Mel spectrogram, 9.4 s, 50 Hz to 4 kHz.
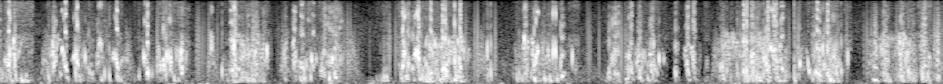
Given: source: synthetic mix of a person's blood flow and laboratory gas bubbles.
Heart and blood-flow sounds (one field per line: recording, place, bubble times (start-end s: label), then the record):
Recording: Doppler ultrasound of blood flow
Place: subclavian vein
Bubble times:
0.00-0.33 s: bubbles
0.44-1.29 s: bubbles
1.34-1.90 s: bubbles
2.09-2.15 s: bubbles
2.17-2.72 s: bubbles
2.82-3.44 s: bubbles
3.76-3.92 s: bubbles
3.96-4.70 s: bubbles
4.83-4.96 s: bubbles
5.12-5.79 s: bubbles
6.02-6.68 s: bubbles
6.72-7.09 s: bubbles
7.17-7.92 s: bubbles
7.94-8.52 s: bubbles
8.71-9.44 s: bubbles
From the record:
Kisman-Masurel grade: 444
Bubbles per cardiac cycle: continuous sound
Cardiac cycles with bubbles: 100%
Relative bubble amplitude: maximal (0.775 to 0.999)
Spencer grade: 4 (maximum detectable bubble signal sounding continuously throughout systole and diastole of every cardiac period, and overriding the amplitude of the normal cardiac signals)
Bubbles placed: anywhere in the cardiac cycle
